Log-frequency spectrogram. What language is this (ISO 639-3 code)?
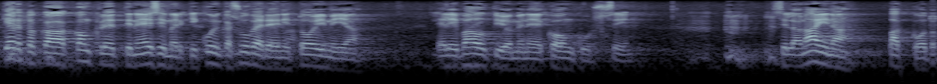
fin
